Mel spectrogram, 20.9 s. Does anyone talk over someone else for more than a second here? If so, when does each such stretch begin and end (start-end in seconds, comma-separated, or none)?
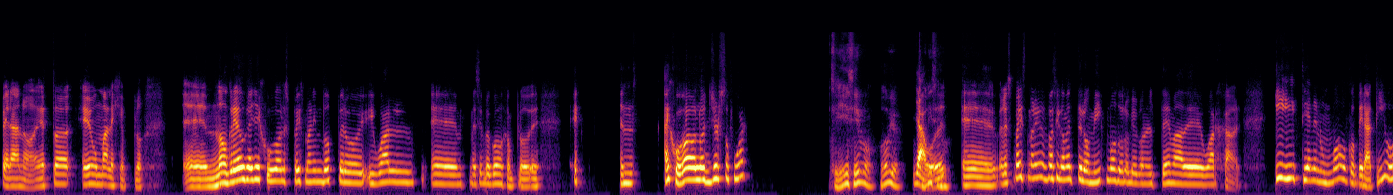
none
